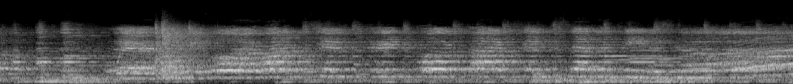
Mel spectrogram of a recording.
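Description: Children's chorus of fifth and sixth graders singing together, with instrumental accompaniment underneath.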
